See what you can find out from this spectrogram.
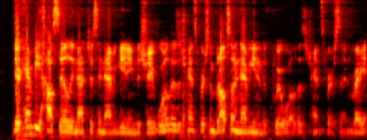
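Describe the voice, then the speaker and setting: This man has a medium-pitched voice with ordinary pitch variation and a Spanish accent. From Chicago. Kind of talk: panel discussion.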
